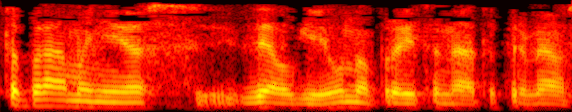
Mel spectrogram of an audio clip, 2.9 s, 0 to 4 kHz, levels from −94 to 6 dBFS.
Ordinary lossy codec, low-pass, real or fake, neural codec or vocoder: MP3, 16 kbps; 3.6 kHz; real; none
